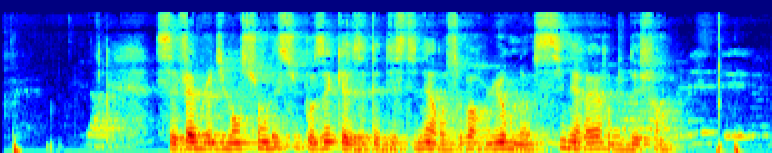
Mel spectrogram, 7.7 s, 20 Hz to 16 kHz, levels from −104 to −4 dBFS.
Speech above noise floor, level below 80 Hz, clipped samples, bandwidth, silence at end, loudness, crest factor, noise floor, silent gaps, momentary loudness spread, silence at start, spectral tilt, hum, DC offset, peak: 35 dB; -52 dBFS; under 0.1%; 11.5 kHz; 0.2 s; -24 LUFS; 22 dB; -58 dBFS; none; 20 LU; 0.15 s; -5.5 dB/octave; none; under 0.1%; -2 dBFS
